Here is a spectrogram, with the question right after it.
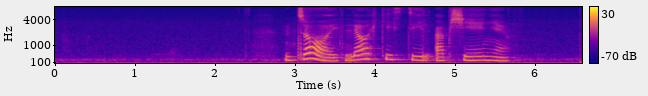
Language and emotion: Russian, positive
